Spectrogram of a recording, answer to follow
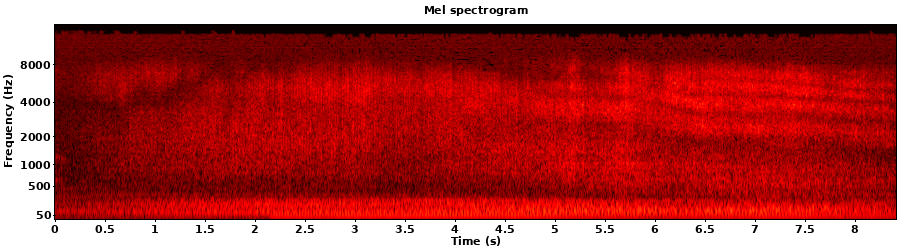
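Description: A propeller aircraft engine running steadily. It swells up from quiet over the first couple of seconds, then holds level.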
